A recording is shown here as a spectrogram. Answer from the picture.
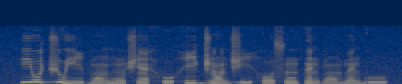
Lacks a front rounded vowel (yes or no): yes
